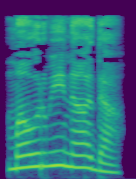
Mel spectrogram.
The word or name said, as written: ಮೌರ್ವೀನಾದ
